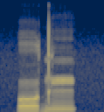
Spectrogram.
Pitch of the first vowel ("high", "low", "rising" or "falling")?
high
